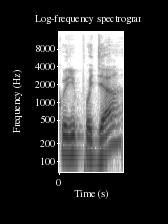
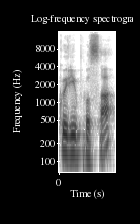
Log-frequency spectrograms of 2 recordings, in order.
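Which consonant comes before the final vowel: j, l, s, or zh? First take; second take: j; s. First: The last syllable starts with a j sound. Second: The last syllable starts with an s sound. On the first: "പറയാൻ അറിയാൻ വയ്യ" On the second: "പറയാൻ അറിയാൻ വയ്യ"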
